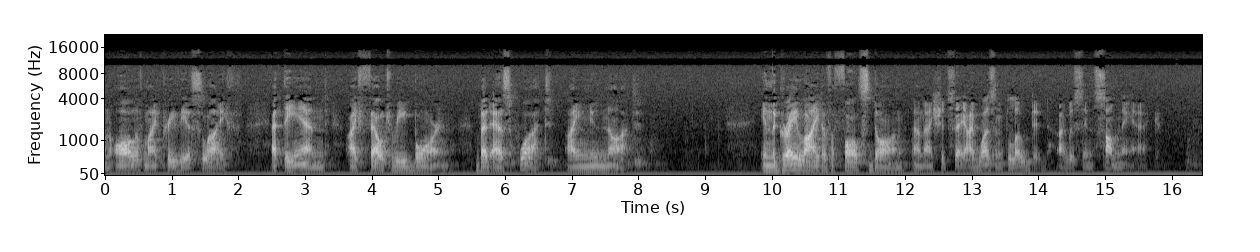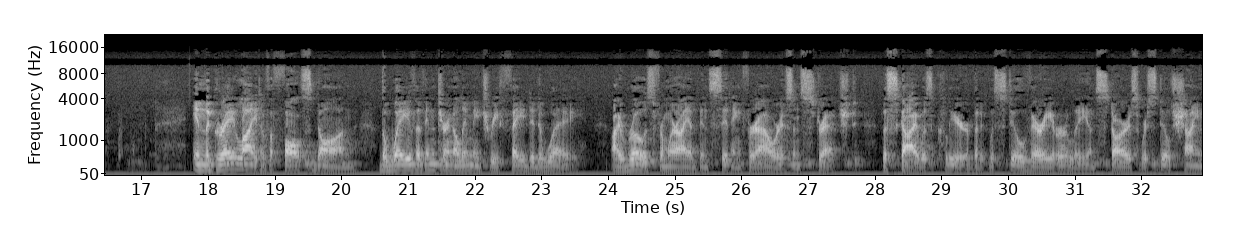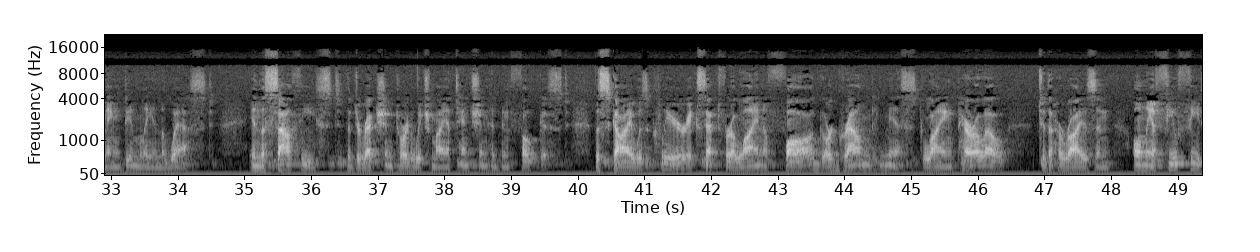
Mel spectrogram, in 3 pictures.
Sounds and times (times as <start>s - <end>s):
Speech: 0.0s - 8.2s, 9.8s - 15.9s, 17.4s - 49.3s.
